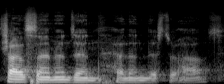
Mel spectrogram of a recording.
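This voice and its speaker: Speaking fairly slowly with a French accent, a man has a dark, mellow tone and a fairly low pitch. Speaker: university professor and researcher. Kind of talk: conference presentation. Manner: halting, many fillers.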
